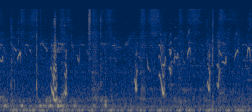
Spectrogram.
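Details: Indian grey francolin chicks calling: thin, high hooked peeps scattered through the clip, some rising and some falling, over a low steady hum and soft clicking noises.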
